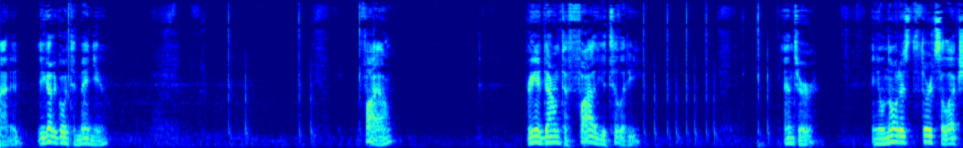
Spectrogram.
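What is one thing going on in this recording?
Buttons click softly as a finger presses them.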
